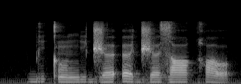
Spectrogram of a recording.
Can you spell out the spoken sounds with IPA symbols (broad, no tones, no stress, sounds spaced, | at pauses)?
b i kʼ õ ŋ i d͡ʒ ɜ ʔ ɜ d͡ʒ ɜ z ɑ qʰ ɔ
